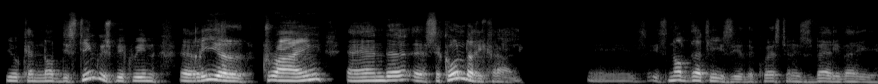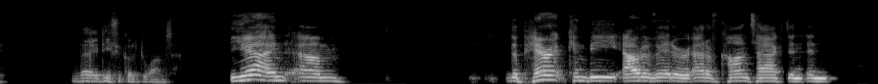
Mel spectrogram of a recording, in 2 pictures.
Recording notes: This episode features audio from one of our webinar presentations.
